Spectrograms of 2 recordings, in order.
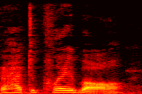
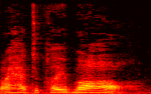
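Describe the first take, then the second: First: The stress falls on a word before 'ball'. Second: The stress falls on the word 'ball'. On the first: The speaker calls it wrong. "you said" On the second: The speaker calls it right. "So stress the ball"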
